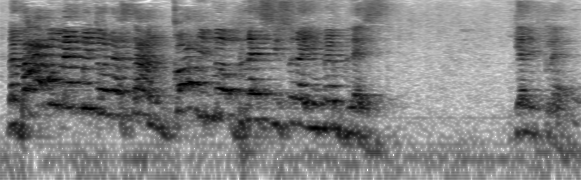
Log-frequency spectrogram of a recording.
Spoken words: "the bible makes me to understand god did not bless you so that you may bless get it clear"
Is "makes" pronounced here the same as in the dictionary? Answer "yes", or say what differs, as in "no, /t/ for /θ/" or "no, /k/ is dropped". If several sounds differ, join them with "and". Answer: no, /s/ is dropped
